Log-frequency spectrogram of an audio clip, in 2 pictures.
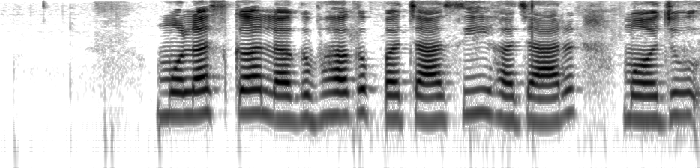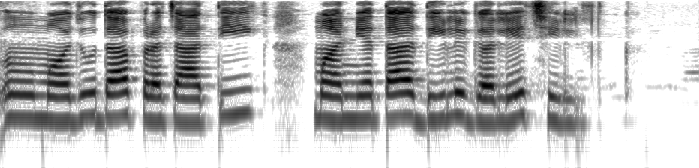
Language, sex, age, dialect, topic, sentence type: Magahi, female, 18-24, Northeastern/Surjapuri, agriculture, statement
